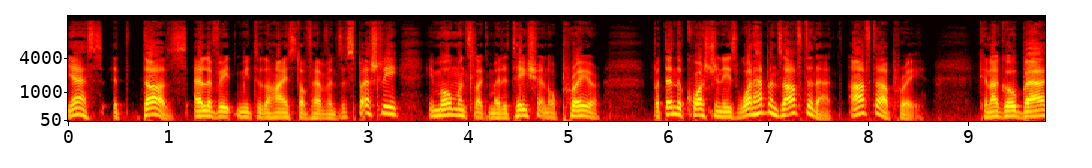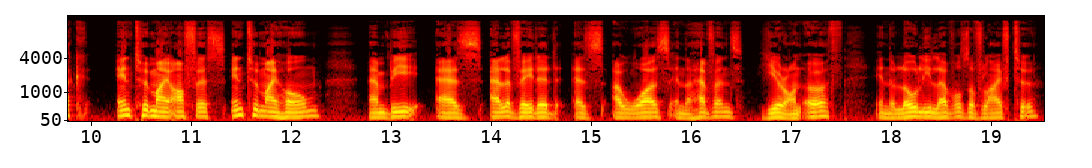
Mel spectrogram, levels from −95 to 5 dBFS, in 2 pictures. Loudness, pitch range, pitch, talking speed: -25 LUFS, 115-140 Hz, 125 Hz, 180 wpm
